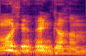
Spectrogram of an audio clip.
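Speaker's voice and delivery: booming voice, rough and loud, hardly held back. A captain claps you on the back in Blackburn Keep, booming Captain Brath Stormsurge voice. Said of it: "booming voice of Captain Brath Stormsurge".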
